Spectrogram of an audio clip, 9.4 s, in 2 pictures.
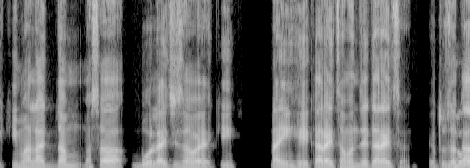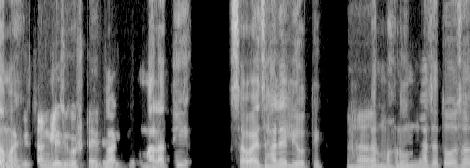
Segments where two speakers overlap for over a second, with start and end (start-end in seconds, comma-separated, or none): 4.6-5.9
